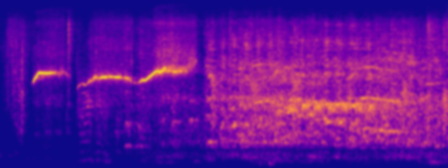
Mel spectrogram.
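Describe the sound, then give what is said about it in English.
A person whistles a short, high tune in two quick phrases, the second sliding upward, clear, in a living room, followed by a few seconds of rough, breathy background noise. “I just whistle.”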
